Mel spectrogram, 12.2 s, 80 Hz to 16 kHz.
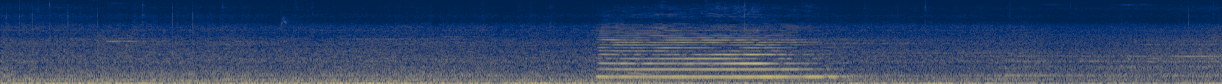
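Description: Horn of an approaching WAP-4 electric locomotive: one long blast lasting about two and a half seconds, starting about halfway through, over a steady low rumble.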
